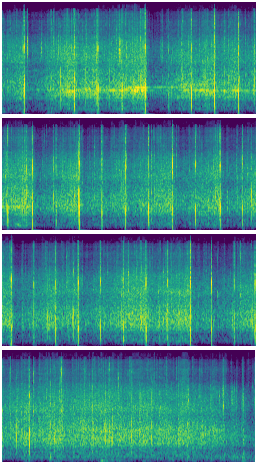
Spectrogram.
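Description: Audience applause at a university graduation ceremony, a dense, steady patter of many hands clapping at moderate distance throughout, with no voices over it.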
